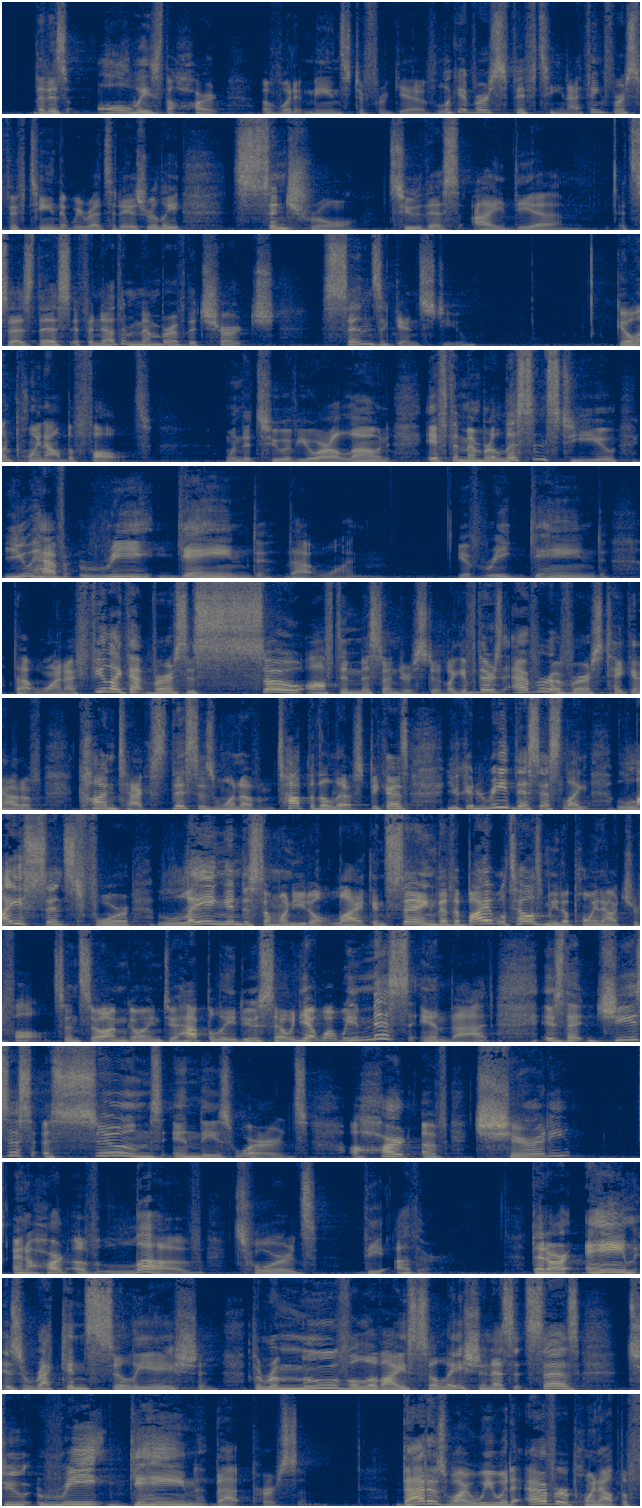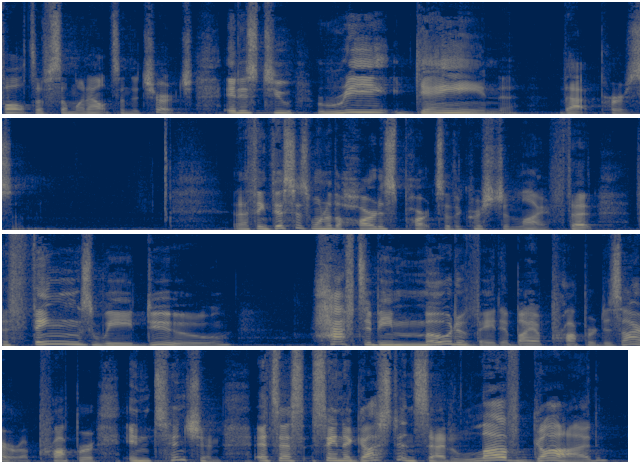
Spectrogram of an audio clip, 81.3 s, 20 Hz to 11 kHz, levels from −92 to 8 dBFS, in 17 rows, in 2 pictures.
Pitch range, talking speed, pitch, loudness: 145-200 Hz, 170 wpm, 170 Hz, -35 LUFS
